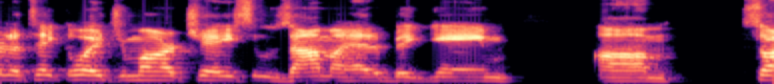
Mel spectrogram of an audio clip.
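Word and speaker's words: Uzomah: I probably going to mispronounce his name, so I won't bother. But Joe Mixon in the backfield. CJ Uzama? Uzama, that's it. Uzama.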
